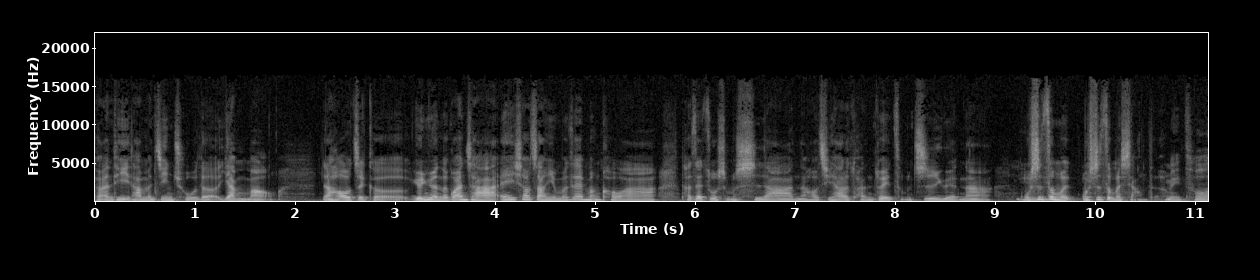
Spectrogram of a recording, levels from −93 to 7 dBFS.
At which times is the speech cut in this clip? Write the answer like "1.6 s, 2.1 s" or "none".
9.1 s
